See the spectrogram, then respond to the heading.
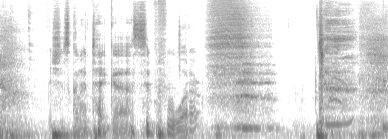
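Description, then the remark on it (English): Mouth noises: a loud, drawn-out slurping sip of water followed by a gulp and a short throaty sound, with some vocal murmuring around it. “A very audible sip of water”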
